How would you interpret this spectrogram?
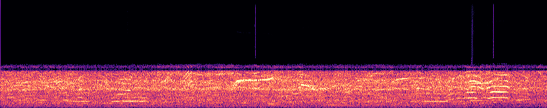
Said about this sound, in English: Low. Ball two. The crowd is reacting negatively. They want to see Maris get something he can swing on.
